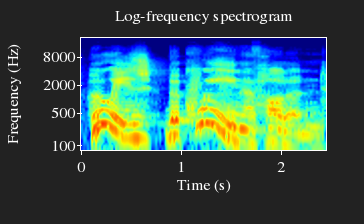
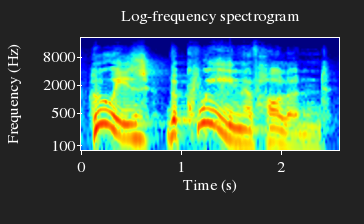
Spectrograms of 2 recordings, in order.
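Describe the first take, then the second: First: Slow, drawn-out street proclamation; public notice. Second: Slow, drawn-out official inquiry; inspector's question. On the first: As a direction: read it out slowly as a public notice. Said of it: "put notices all round the street saying". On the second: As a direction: put the question slowly, like an inspector. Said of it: "an inspector asked". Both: Acted.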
